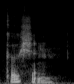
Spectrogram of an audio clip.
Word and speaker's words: Goshen: Goshen.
